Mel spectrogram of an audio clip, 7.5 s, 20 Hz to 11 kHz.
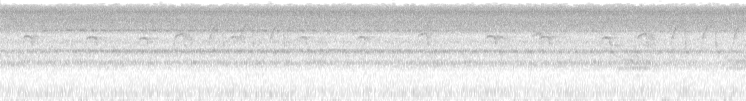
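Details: Early-morning cicada chorus at 4:50 am on August 4: a continuous shimmering buzz holding steady throughout, overlaid by brief soft bird tweets repeating at irregular intervals.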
